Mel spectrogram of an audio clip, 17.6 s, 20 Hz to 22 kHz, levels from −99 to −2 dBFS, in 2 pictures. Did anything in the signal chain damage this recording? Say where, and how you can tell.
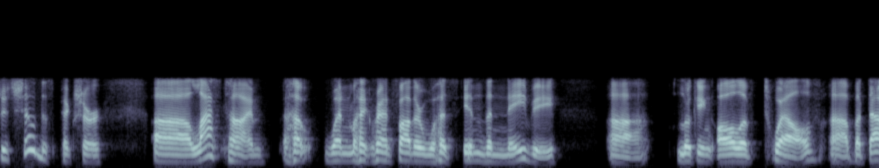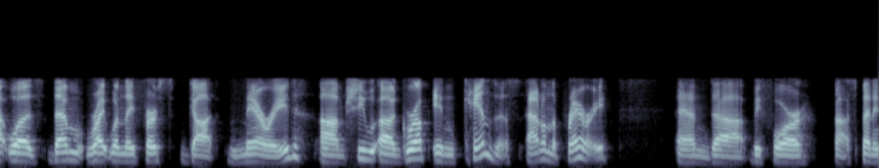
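No, nothing in the chain damaged this speech. The G.711 telephone coding is working as intended: the sound is confined to the line band of about 250 Hz to 3.7 kHz, consistent with 64 kbps mu-law, with only the faint level-following grain that format carries.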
